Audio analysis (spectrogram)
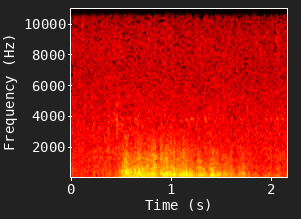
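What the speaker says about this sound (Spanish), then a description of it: "Es una noche oscura y llueve mucho." Heavy rain pouring on a dark night with a low rumble of thunder swelling and fading, a dense wash of noise with no voices.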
